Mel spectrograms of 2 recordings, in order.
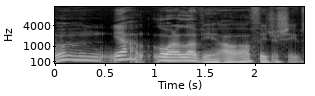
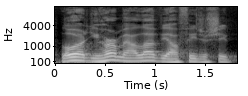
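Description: First: Lightly voiced Peter, easy and offhand; casual first answer. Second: A hint of irritation, insisting; mildly annoyed repeat; slightly impatient Peter. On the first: Peter answering Jesus the first time, offhand and easy. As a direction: shrug it off casually. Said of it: "the first time". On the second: Peter answering Jesus a second time, a touch impatient. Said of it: "Second time".

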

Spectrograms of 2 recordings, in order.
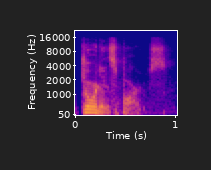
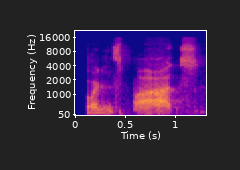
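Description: First: Said in the usual way. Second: Whispered slow name. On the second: Shown as a demonstration. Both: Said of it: "You said [name]?".

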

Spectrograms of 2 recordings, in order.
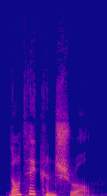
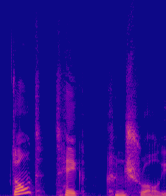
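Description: First: Said in the usual way. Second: Slow, spaced-out "Don't take control"; emphatic warning. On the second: Real, not acted. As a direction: give each word of "Don't take control" its own weight. Teacher repeats warning for emphasis.

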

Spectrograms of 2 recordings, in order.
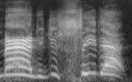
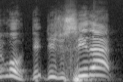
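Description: First: Higher-pitched, amazed disciple's exclamation; pumped up. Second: Stammered, lightly acted alarm; freaking out. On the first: Acted. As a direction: act out a thrilled disciple who just saw a miracle. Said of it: "those disciples are pumped up". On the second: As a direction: play a spooked disciple, tripping on the words. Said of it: "to freaking out".

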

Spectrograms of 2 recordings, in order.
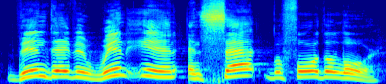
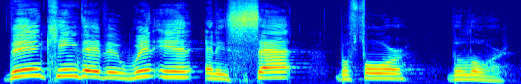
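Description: First: Preacher reading the verse slowly, weight on sat; slow emphatic reading. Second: Slow deliberate reread, voice dropping at the Lord; reread slower. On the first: Preacher reading verse to the congregation, slow and emphatic. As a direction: read it slow, leaning on sat. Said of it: "Stop, read it". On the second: Preacher rereading the verse to the congregation, slower and falling. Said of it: "Read it again". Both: Shown as a demonstration.

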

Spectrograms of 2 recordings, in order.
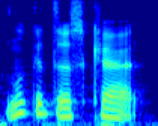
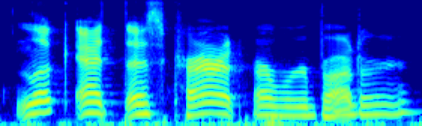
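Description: First: Soft cat voice. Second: Slow, doting, drawn out; drawn-out cat talk. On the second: Man showing his cat to viewers, slow doting coo. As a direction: stretch it out like cooing at a pet. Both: Real, not acted. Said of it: "Why am I talking like that?".

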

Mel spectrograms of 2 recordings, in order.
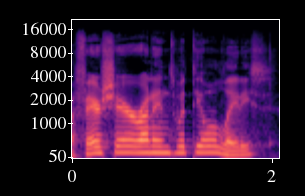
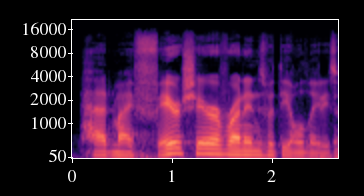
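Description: First: High, raised voice; high-pitched. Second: Said in the usual way. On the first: Real, not acted. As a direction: pitch the whole sentence up high. High take, then usual voice.

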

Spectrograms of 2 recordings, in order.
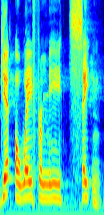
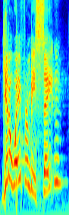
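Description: First: Stern Jesus. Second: Forceful rebuke. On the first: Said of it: "Jesus turned to Peter and he said". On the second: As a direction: throw "Get away from me, Satan" out hard. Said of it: "this is his friend". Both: Retold or imitated.

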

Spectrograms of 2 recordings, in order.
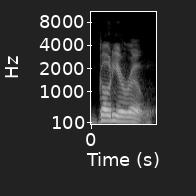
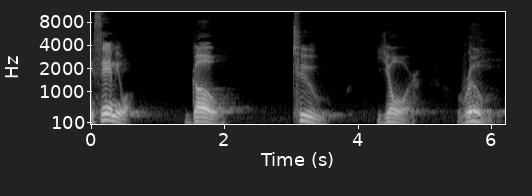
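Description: First: Said in the usual way. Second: Each word spaced out, low and firm; slow dad voice. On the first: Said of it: "that dad voice". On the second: Retold or imitated. Father sending his son to his room, slow and firm. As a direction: lay down the law one word at a time. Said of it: "You know that dad voice, the slow".

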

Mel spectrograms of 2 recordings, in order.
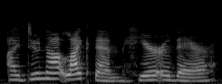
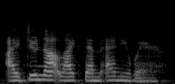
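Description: First: Said in the usual way. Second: Hushed whisper on anywhere. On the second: A narrator's reading. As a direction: whisper the rhyme, barely voiced. Recalling the rhyme from her journal.

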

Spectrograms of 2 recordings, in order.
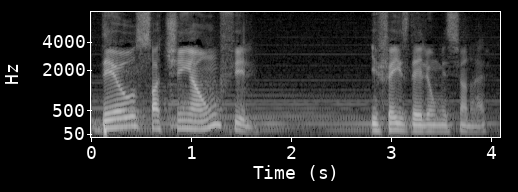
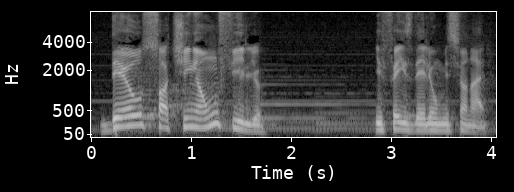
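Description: Both takes have the same delivery.

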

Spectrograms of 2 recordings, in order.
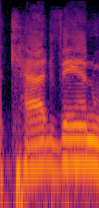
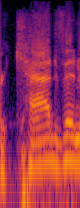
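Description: First: "Cadvan" said as CAD-van; full second vowel. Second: "Cadvan" said as CAD-vin; reduced second vowel. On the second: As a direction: say "Cadvan" with a short, weak ending, like "CAD-vin". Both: Shown as a demonstration. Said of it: "the pronunciation of your last name".

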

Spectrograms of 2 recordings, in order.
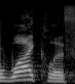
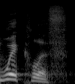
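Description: First: "Wycliffe" said as WIKE-liff; first syllable of "Wycliffe" rhymes with "bike"; long-i pronunciation. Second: "Wycliffe" said as WICK-liff; short "i" in the first syllable of "Wycliffe"; short-i pronunciation. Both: Shown as a demonstration. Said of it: "if you prefer that pronunciation".

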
